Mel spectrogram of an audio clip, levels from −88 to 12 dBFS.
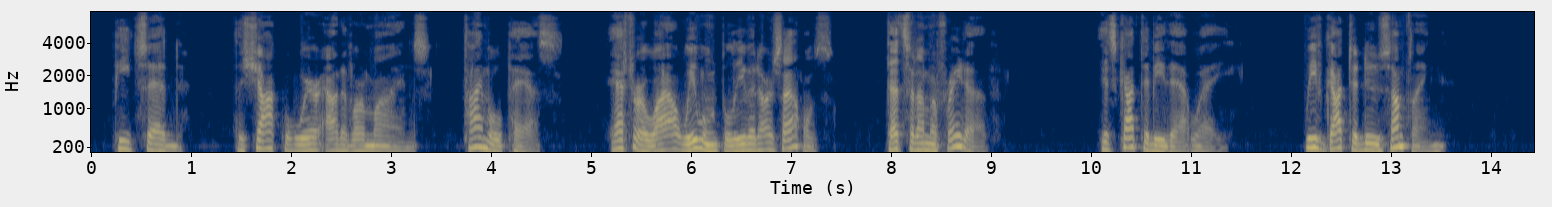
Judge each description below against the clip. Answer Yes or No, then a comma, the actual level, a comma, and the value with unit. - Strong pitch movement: Yes, wide, 5.7 semitones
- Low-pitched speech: Yes, low, 130 Hz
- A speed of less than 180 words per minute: Yes, average, 155 wpm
